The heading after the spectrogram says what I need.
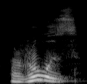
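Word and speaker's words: rose: उसके बाद देखेंगे आर ओ एस ई। आर का र होता है। ओ एस ई का उच्चारण दोस्तों ओक्स के रूप में होगा। क्या हो जाएगा? रोज।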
